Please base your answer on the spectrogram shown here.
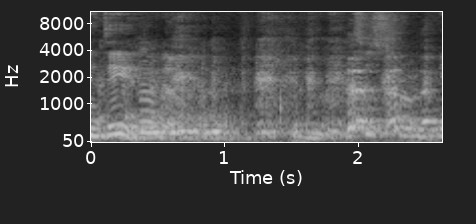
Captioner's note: laughter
